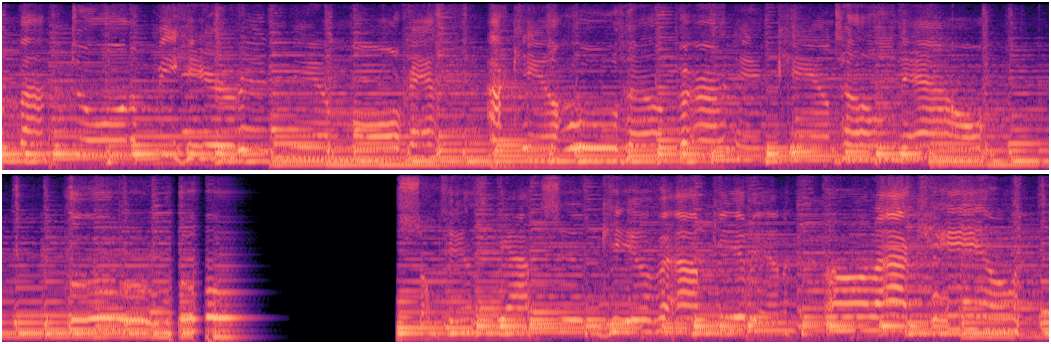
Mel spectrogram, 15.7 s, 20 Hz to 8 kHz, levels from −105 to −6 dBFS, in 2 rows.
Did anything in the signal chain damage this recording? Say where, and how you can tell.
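Yes, at the network stage. Two bursts of packet loss fall at 9.11 to 9.20 s and 9.29 to 9.40 s. In each, the receiver bridged the gap by carrying the last sound on, as a held buzz or a hiss, and letting it fade. It filled 58 ms and then 83 ms, while 60 ms and 90 ms of the original went missing. The sound resumes further on each time, and the frequency ceiling at 8 kHz fits a 64 kbit/s G.722 call path.

Short concealed packet loss follows immediately at 9.40 to 9.46 s, where about 30 ms never reached the decoder in time. The receiver synthesised a 30 ms continuation of the preceding sound and cross-faded back into real audio. The result is a brief smear or wobble right after the second burst, and because the gap is so short, any brief transient falling in it can simply disappear.

A long network dropout runs from 9.49 to 10.84 s. The last sound is stretched into a fading buzz or hiss. Then about 900 ms of the stretch is silence before audio returns. 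Roughly 1.3 s was filled in, and 1.32 s of the original never plays. The cause is likely a stall in packet delivery rather than anything at the source, because the audio resumes further on with that stretch skipped, not delayed.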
